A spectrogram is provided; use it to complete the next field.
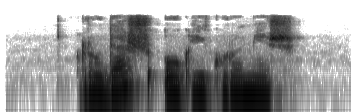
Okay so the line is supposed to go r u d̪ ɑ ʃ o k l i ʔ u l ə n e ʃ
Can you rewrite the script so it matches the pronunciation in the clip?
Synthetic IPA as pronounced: r u d̪ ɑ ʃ o k l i k u ɾ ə m e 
